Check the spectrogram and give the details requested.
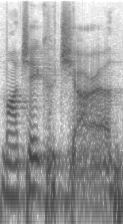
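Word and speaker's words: Maciej Kuciara: would want to collaborate with and that is mache cuchiara that's how you pronounce his name and he's a renowned digital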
